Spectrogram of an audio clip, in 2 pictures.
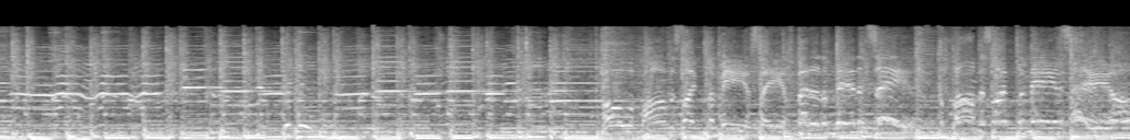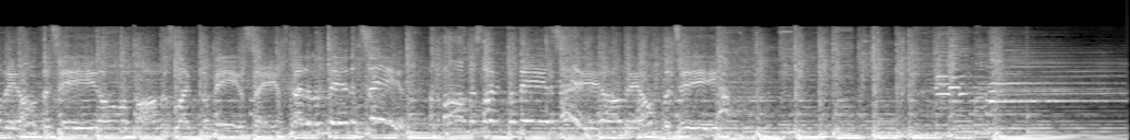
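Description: A steady, full-band song plays loudly and continuously, with bright layered instruments over a driving rhythm, fading slightly at the very end.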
